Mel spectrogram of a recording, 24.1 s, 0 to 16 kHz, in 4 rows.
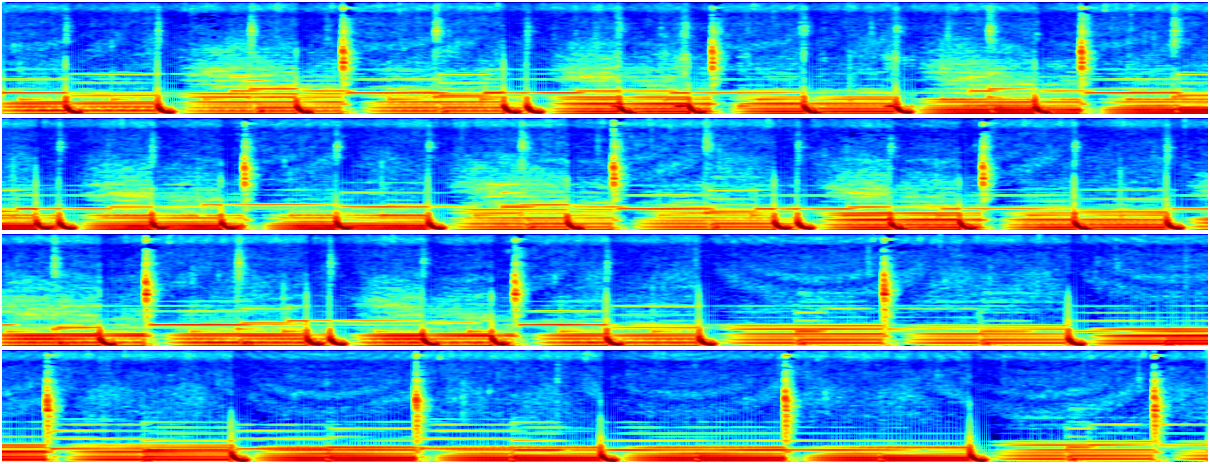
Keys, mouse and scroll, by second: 2.2 ctrl+z, 2.4 ctrl+z, 2.6 ctrl+z, 2.9 ctrl+z, 3.2 ctrl+z, 3.5 ctrl+z, 3.9 ctrl+z, 4.3 ctrl+z, 4.6 ctrl+z, 5.5 click, 6.5 2, 6.6 click, 7.4 g, 9.1 click, 9.8 middle click, 10.3 middle click, 10.9-11.9 drag, 11.9 middle click, 15.4 3, 17.9 2, 18.0 click, 19.1 e, 20.8 1, 21.1 click, 22.0 shift+click, 22.6 click, 23.3 click, 23.7 middle click.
